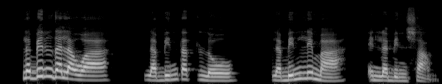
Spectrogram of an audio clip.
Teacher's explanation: However, NG sometimes changes its form depending on the letter that follows it. For the letters D, L, R, S, and T, the G from NG is dropped to make it easier to pronounce.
